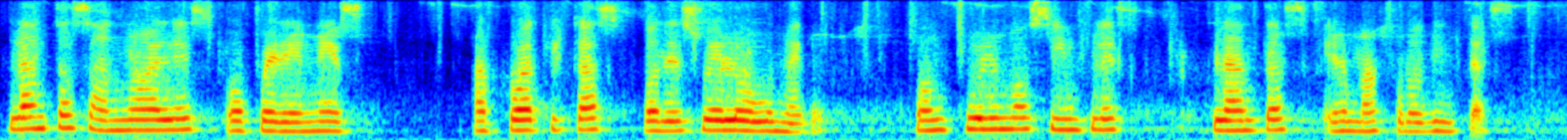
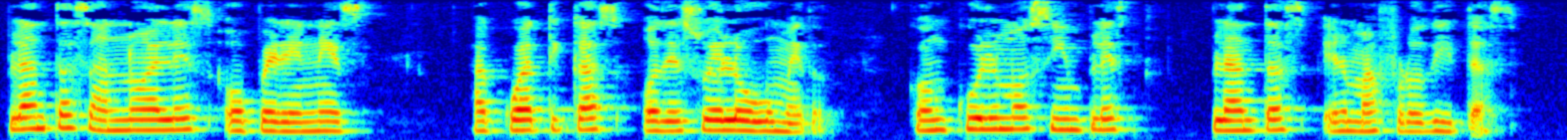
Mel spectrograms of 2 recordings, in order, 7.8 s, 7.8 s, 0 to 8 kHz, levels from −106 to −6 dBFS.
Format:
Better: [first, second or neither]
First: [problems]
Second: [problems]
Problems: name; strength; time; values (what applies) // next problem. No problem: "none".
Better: second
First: noise reduction (neural separator model SepFormer DNS4)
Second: none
